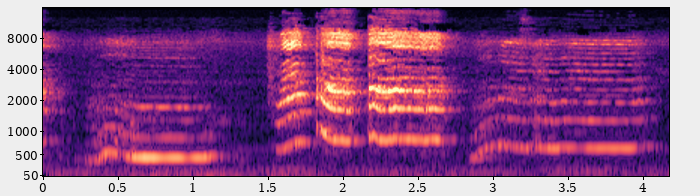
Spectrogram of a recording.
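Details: Indian ringneck parrot indoors, voicing three drawn-out, nasal, wailing notes that rise at the start and hold level, the middle one louder and harsher, over a steady low hum.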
